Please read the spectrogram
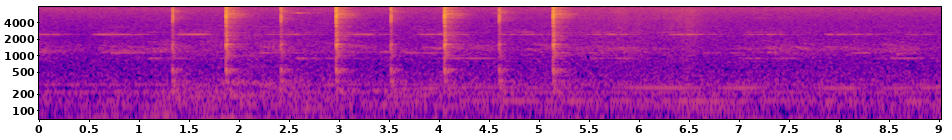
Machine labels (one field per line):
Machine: valve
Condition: normal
